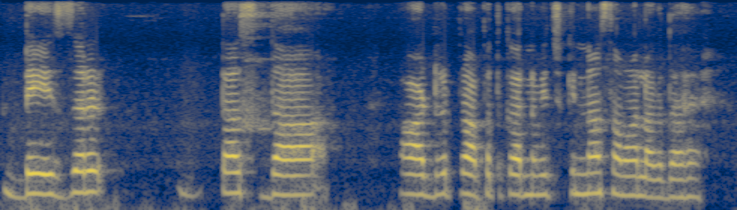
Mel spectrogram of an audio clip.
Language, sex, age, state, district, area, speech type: Punjabi, female, 30-45, Punjab, Mansa, urban, read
